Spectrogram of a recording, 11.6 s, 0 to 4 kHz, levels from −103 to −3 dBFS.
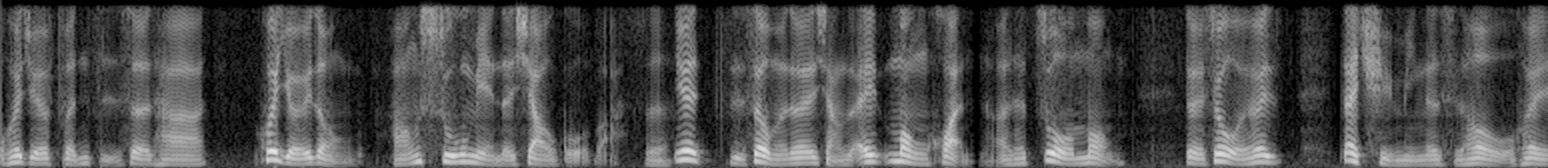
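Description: Right through the clip there's clock drift between sender and receiver: the sender's clock runs about 5% slow, so the receiver's buffer keeps running short and it has to make up the difference. From 0.09 s to 11.44 s you hear the repeated timing corrections, with short pieces repeated so the speech plays at roughly 97% speed and stretches by around 400 ms. That gives a slightly dragging, uneven rhythm. Between 0.47 s and 7.36 s there are also scattered short gaps, around twenty of them, the longest about 50 ms. Each one is patched by carrying the last sound forward, so you get brief smears and small hiccups. All of this sits on top of the narrow G.711 call sound, which has nothing above 4 kHz.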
